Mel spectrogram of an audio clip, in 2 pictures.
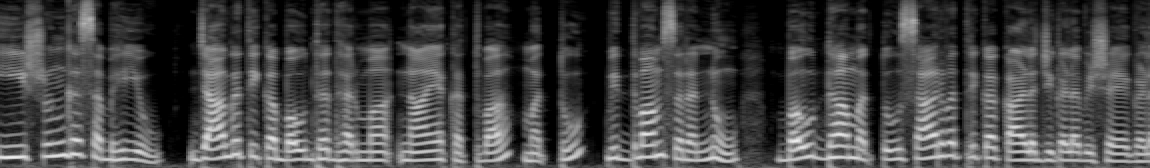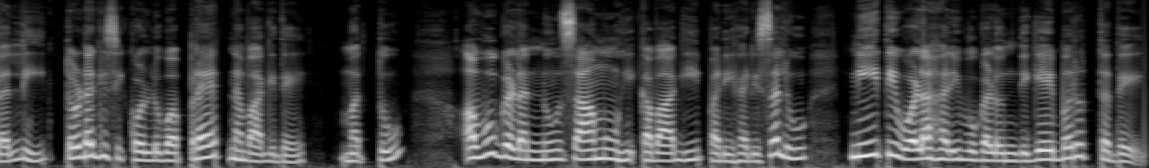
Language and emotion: Kannada, neutral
